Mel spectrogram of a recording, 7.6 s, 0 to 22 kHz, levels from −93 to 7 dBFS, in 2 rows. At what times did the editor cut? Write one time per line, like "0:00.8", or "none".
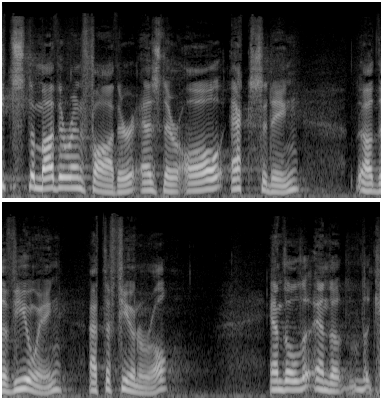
none

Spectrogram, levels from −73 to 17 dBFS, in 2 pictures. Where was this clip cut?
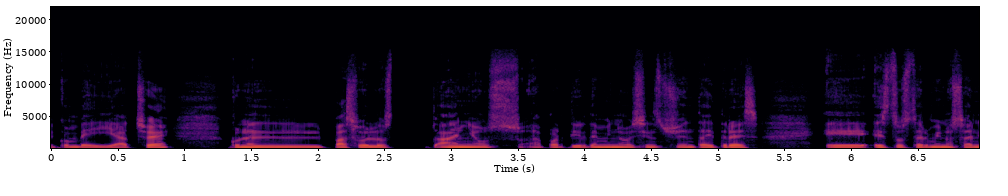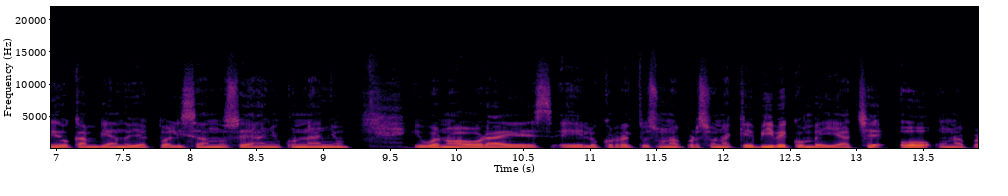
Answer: none

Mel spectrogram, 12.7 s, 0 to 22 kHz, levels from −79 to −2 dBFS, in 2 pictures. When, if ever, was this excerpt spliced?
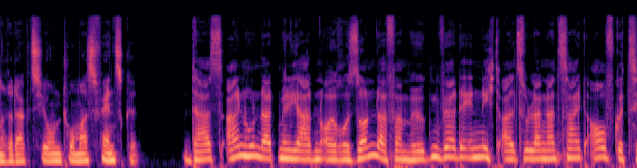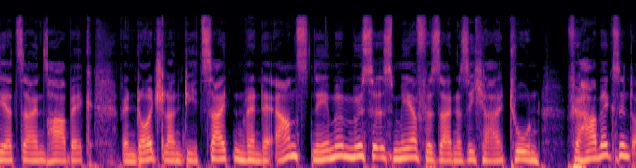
0:06.8

